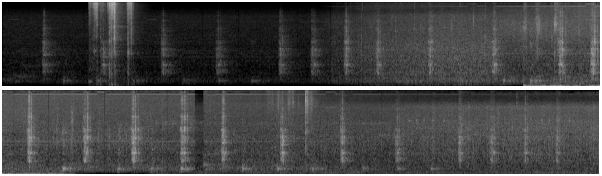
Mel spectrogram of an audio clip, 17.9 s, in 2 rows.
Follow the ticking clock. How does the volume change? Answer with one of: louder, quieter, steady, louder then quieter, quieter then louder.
louder then quieter.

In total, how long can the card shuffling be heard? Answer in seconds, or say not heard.
4 s.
